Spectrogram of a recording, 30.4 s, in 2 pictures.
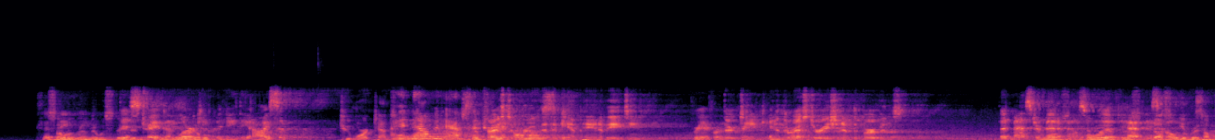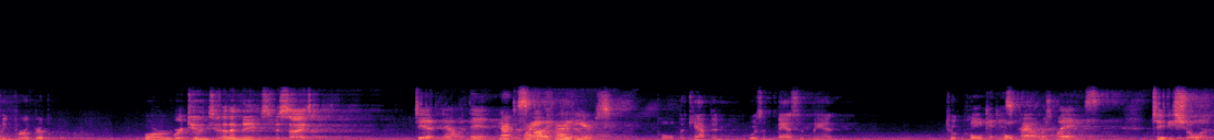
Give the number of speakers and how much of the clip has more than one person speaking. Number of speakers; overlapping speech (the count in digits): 6, about 39%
